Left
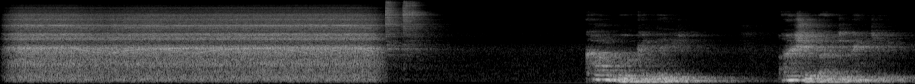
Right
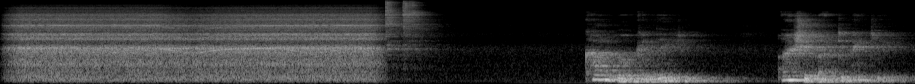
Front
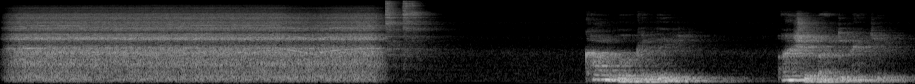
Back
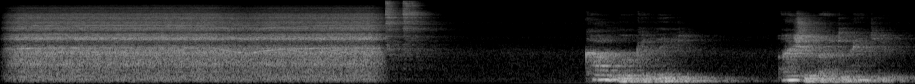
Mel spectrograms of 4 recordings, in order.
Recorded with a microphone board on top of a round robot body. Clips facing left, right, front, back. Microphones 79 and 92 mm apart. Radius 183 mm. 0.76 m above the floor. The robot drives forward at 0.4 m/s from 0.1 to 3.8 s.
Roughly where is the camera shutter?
Ahead right.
